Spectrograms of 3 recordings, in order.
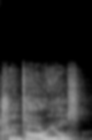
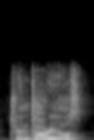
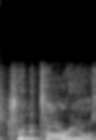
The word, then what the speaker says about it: Trinitarios: gonna be on here talking about trentarios turntarios it sound like i work in a chinese restaurant trinitarios nah it's trinitarios man trinny listen i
